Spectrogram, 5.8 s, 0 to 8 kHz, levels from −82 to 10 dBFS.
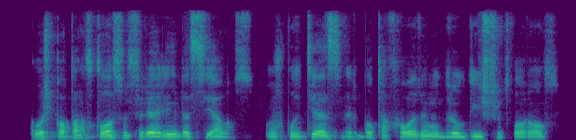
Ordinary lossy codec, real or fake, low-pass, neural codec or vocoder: AAC, 48 kbps; fake; 7.2 kHz; codec, 16 kHz, 1 kbps, FunCodec, trained on Chinese and English, 50 frames a second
